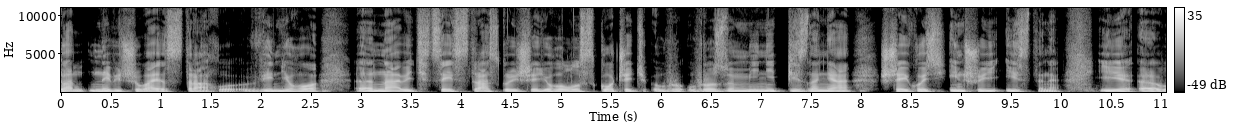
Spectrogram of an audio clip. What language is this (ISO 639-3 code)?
ukr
